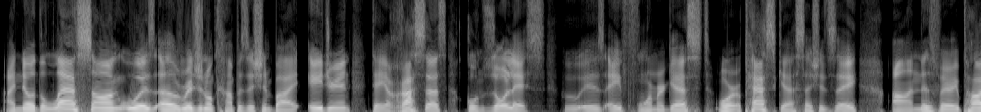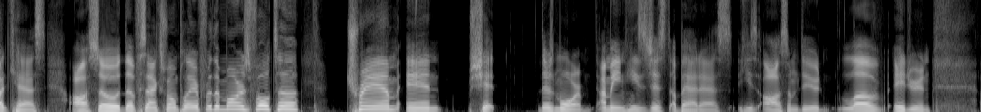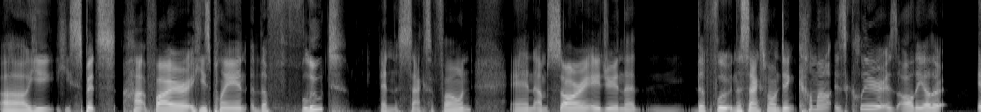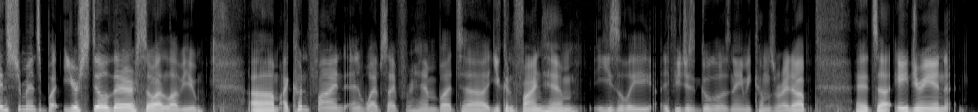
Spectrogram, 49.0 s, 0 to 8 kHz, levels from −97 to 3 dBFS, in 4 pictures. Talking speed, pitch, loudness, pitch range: 150 wpm, 155 Hz, -24 LUFS, 135-175 Hz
